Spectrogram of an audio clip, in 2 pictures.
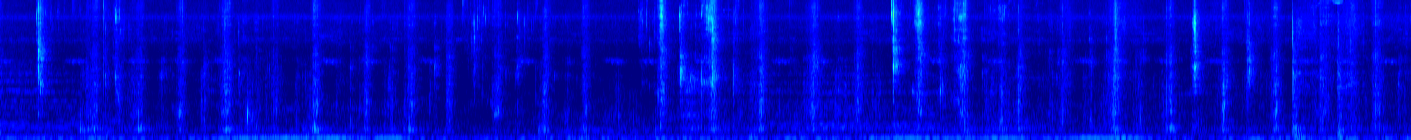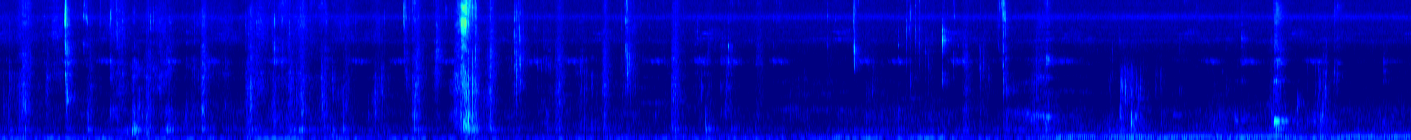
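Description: A person chewing close to the microphone, with crunching and many small wet mouth clicks. One sharper click stands out about two-thirds of the way through.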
